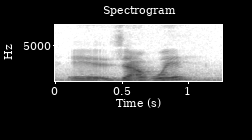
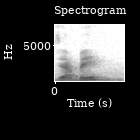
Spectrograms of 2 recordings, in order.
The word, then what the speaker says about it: Yahweh: Es por eso que lo conocemos, o sea, la pronunciación correcta sería Yahweh y no Yahvé.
